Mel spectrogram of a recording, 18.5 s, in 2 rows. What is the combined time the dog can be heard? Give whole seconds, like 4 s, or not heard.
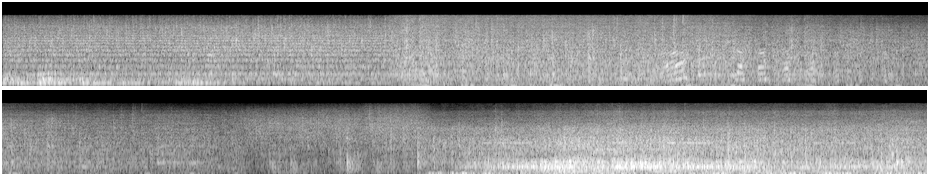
not heard.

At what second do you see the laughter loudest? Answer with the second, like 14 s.
7 s.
